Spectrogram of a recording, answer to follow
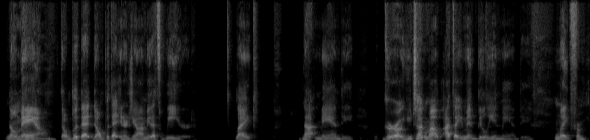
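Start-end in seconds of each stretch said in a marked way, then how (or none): none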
